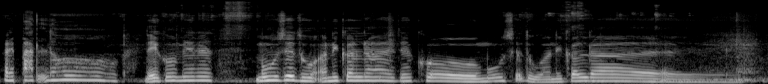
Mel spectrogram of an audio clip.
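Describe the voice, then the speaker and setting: An excitable chubby cartoon buddy, voiced by a man in an amateur dub, with a somewhat high voice. He talks slowly, stretching his exclamations and saying things twice. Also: a little hiss or hum. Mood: excited. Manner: exclaiming, repeating lines.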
